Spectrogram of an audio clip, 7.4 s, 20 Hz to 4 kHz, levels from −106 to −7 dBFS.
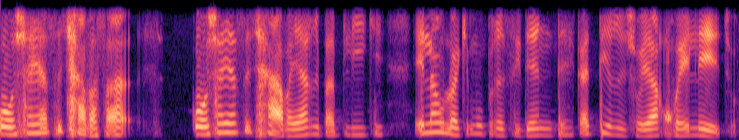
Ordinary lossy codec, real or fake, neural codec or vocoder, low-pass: none; real; none; 3.6 kHz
